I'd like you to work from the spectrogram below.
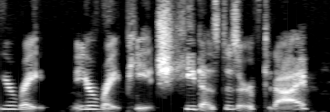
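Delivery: soft, breathy whisper under the breath. Retelling a book scene where a character leaves the house: retelling a whisper. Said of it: "he whispers".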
